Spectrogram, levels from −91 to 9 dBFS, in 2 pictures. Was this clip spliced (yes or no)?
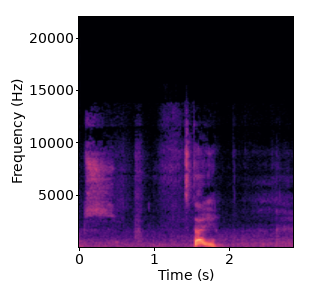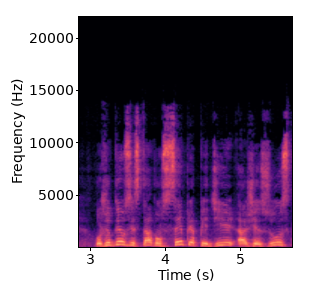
no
